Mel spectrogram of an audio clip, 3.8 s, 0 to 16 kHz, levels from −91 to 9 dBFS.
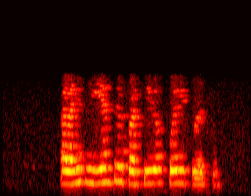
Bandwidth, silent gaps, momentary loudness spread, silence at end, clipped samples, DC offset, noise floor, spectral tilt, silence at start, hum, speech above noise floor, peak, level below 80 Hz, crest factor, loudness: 3.8 kHz; none; 9 LU; 0.5 s; under 0.1%; under 0.1%; -72 dBFS; -7.5 dB/octave; 0.9 s; none; 47 dB; -8 dBFS; -82 dBFS; 18 dB; -25 LUFS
